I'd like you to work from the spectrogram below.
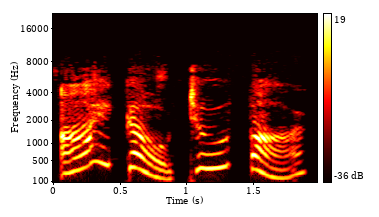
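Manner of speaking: high, slow, incredulous retort; shouting back. A narrator's reading. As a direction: echo the accusation with drawn-out outrage. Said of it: "she shouted back".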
